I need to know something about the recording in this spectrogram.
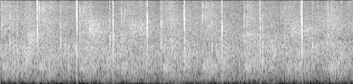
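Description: Applause: many hands clapping at an uneven rate, holding a steady level.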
